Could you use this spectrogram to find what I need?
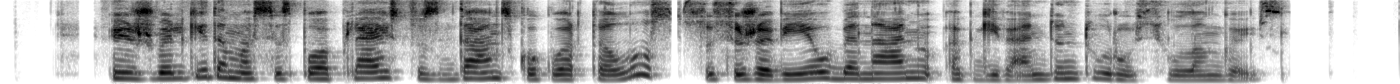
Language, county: Lithuanian, Kaunas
